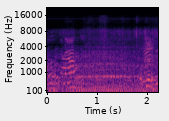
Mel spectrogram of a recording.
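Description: People's voices talking and calling, one voice briefly holding a steady note, over a steady low rumble.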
